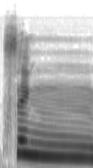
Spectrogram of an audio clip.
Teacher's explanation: the back of the tongue touches the palate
